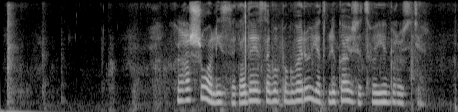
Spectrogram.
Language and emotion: Russian, neutral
